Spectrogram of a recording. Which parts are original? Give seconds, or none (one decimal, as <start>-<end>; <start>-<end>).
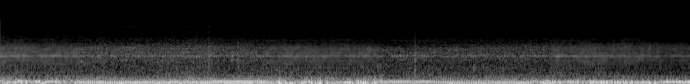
0.8-2.7; 3.8-5.5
